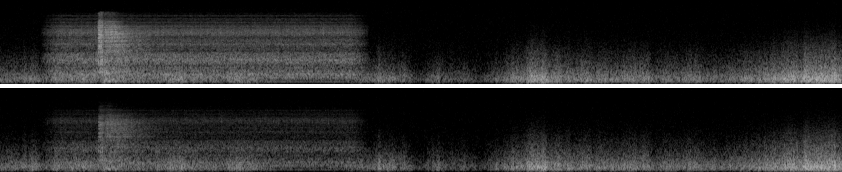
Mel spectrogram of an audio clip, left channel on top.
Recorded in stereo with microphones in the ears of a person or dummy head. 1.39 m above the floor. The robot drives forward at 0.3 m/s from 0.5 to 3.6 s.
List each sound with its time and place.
1.0 s an explosion: 80° left, 1.4 m; by 1.5 s 75° left (ahead or behind), 1.4 m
